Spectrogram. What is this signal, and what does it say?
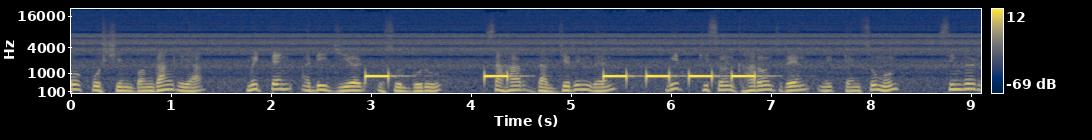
Beep code, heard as beeps, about 810 Hz, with room echo and speech in Santali. 1-1-4. In Phoenix BIOS tables: BIOS ROM checksum failure.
